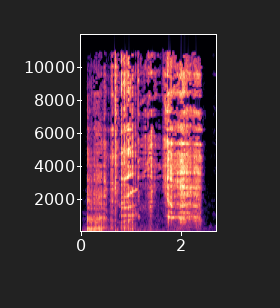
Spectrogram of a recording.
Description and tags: Slow, gritty scraping of a knife on a sharpener.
